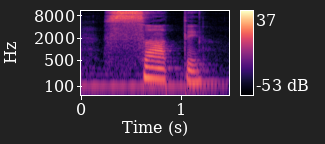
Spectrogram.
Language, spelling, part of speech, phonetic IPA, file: Ukrainian, ссати, verb, [ˈsːate], Uk-ссати.ogg
- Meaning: to suck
